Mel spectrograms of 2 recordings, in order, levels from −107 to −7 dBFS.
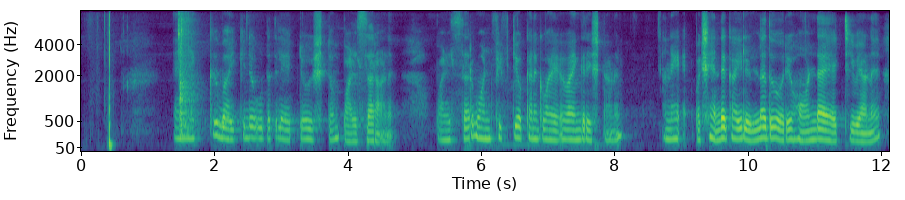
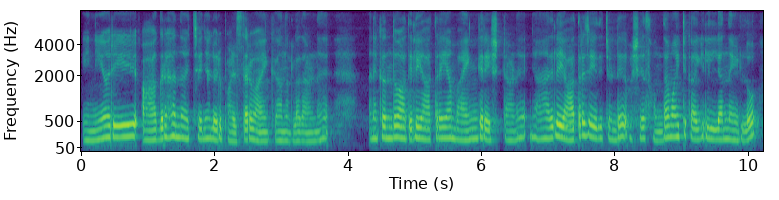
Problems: low volume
